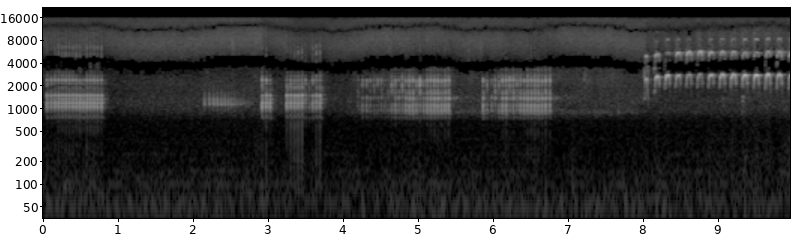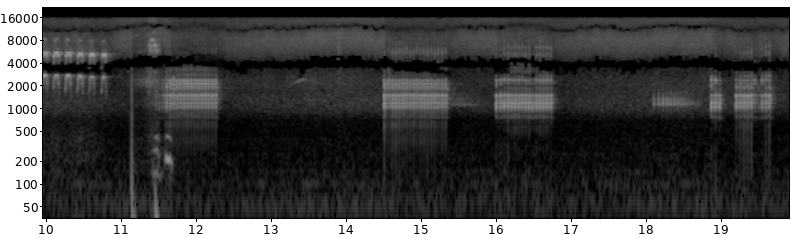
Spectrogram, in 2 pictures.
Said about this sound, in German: Das war also der Grünspecht, jetzt kommt der Kleinspecht.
